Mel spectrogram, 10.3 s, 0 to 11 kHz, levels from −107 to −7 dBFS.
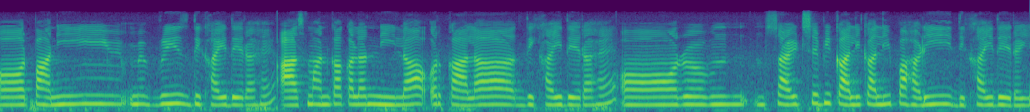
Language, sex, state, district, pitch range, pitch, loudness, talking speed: Hindi, female, Bihar, Saran, 225-245 Hz, 235 Hz, -26 LUFS, 165 wpm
